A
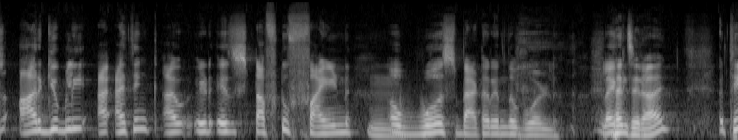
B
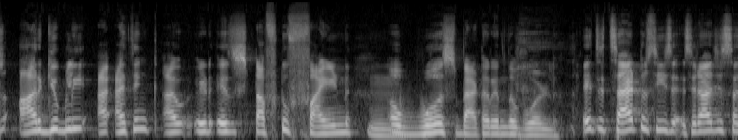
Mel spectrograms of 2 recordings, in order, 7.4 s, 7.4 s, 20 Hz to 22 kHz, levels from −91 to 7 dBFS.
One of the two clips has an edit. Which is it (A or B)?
B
